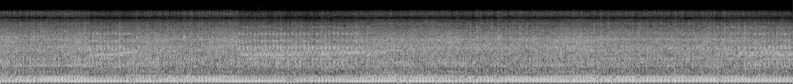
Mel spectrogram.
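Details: Troy-Bilt 6.75 HP tiller, model 21A-644H063, engine running steadily after starting with starting fluid: irregular sharp knocks and rattles over the drone from the back side, caused by an overlong guard bolt hitting a moving part.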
